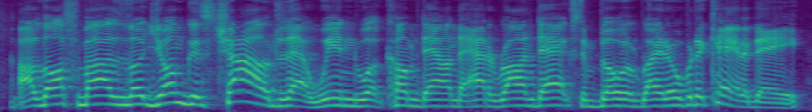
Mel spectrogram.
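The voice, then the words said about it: Put-on weird local lake accent. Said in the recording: “we all have this weird accent out here”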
